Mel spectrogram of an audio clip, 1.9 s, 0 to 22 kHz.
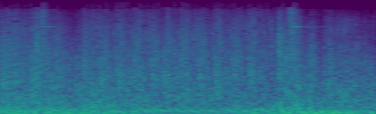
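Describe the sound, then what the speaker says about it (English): Rapid gunfire from the video game Destiny 2 is aimed at bombs on a wall, producing a dense, continuous rattle of shots with a heavy low rumble that stays loud throughout. "We're going to start out by shooting these bombs on the wall."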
